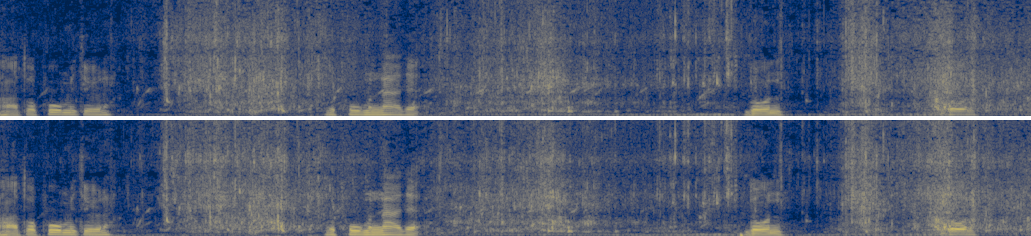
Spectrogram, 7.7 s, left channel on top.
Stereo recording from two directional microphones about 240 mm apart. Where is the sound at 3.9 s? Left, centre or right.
Right.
